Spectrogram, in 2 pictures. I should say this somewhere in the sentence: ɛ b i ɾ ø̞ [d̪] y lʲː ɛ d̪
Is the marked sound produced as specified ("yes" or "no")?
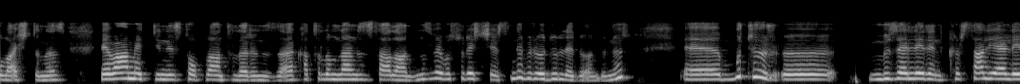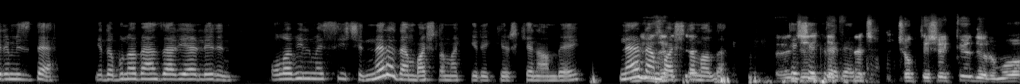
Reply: yes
